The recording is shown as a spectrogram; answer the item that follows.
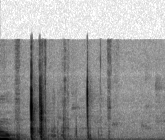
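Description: A few light, sharp clicks and taps, the sharpest about half a second in and another about a second in, from hands handling the stones and plastic pond dish or the phone.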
